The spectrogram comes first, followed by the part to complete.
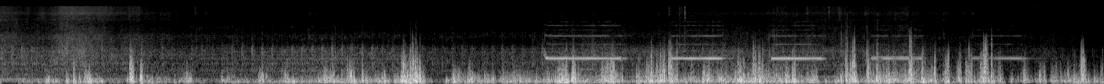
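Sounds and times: wind gusting on microphone: 0.0s - 11.0s
reversing alarm beeping: 5.4s - 10.4s.

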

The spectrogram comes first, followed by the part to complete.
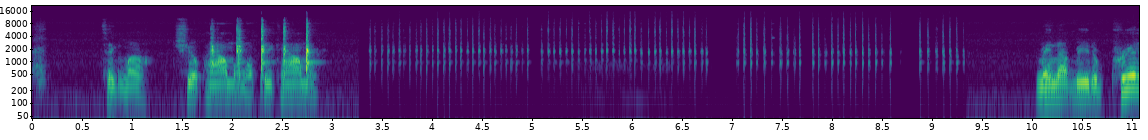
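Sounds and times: chipping hammer tapping metal: 1.8s - 9.4s.

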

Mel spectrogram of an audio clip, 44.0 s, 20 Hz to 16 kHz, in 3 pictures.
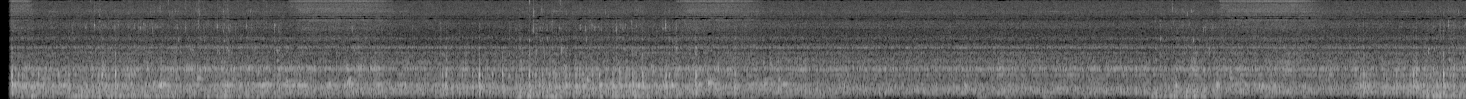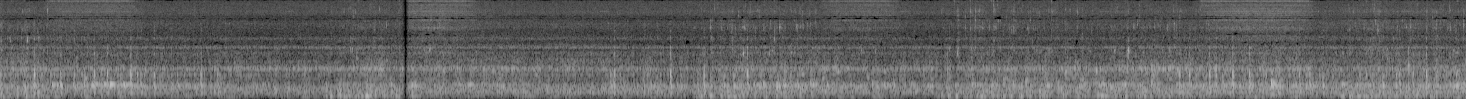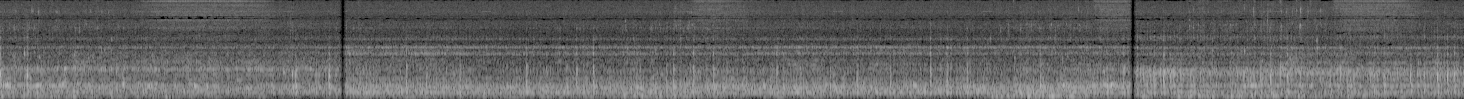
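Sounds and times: underwater bubbling and crackling: 0.1s - 43.9s
diver regulator breathing hiss: 2.8s - 4.4s, 6.8s - 8.3s, 12.1s - 14.1s, 18.6s - 21.2s, 22.8s - 24.0s, 26.6s - 28.1s, 30.6s - 32.5s, 42.5s - 43.9s.

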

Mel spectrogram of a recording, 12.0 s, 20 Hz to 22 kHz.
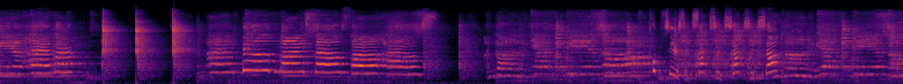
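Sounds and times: woman singing: 0.0s - 1.0s, 2.8s - 5.8s, 6.5s - 12.0s
wooden rhythm sticks tapping: 1.3s - 2.8s, 5.6s - 6.6s, 7.4s - 11.6s.

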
